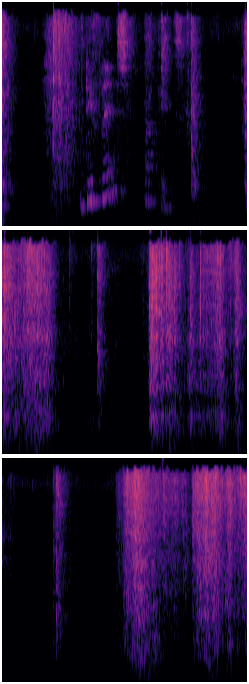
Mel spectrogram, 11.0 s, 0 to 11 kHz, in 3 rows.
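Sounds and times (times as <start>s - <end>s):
plastic packaging rustling: 2.4s - 11.0s.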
